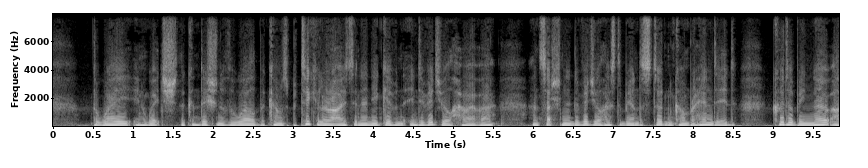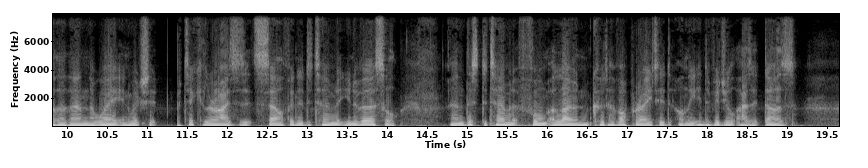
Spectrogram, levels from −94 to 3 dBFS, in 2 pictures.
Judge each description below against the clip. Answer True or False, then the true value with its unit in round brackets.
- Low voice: True (105 Hz)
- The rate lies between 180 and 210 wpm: True (190 wpm)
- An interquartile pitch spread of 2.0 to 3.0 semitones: True (2.7 semitones)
